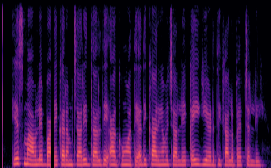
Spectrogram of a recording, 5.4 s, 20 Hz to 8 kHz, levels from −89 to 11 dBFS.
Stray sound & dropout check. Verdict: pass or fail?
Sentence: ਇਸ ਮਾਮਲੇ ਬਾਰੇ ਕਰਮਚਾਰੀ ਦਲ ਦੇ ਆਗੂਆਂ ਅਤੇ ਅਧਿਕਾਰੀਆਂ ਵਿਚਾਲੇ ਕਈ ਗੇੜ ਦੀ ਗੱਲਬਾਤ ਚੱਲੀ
fail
